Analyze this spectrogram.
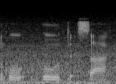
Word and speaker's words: godsak: You miss a D there on Godsak is how it is written, but it sounds. It's spelled like or. It is Godsak when you are talking, if you understand what I mean. The oral pronunciation is Godsak. The D is not. You don't say the D basically.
